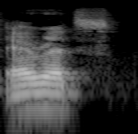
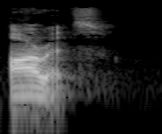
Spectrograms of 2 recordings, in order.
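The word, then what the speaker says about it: Eretz (ארץ): Sometimes the words will be pronounced Eretz, and sometimes the words will be pronounced Aretz.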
